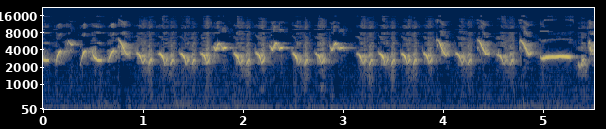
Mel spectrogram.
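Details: A white canary sings a varied warbling phrase: quick repeated looping notes at middle pitch, interspersed with higher upward flicks, closing on a sustained steady whistle before a last short note.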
